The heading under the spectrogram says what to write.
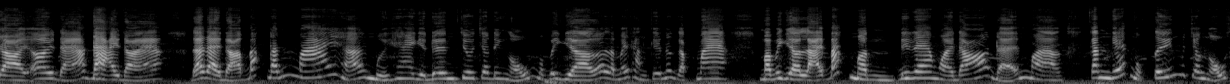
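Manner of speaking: ordinary talk, nothing marked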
